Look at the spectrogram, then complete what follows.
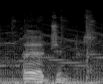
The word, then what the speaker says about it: urgent: Ça s'écrit de la même façon qu'en français, mais UR en anglais se prononce un. Ce mot se prononce urgent.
